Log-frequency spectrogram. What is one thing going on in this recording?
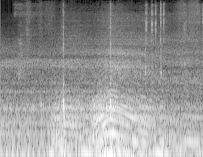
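A car engine revs up briefly and settles back.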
